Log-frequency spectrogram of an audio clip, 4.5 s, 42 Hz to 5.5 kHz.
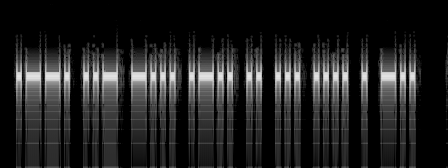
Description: Morse code, heard as a keyed tone, about 25 wpm, 600 Hz. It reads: PUBLISHED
